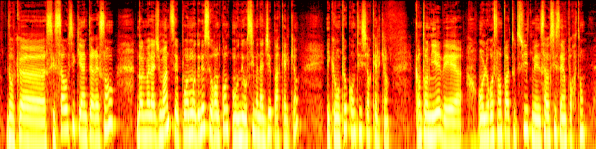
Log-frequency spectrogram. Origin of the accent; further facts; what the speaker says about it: France; je suis française d'origine ivoirienne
